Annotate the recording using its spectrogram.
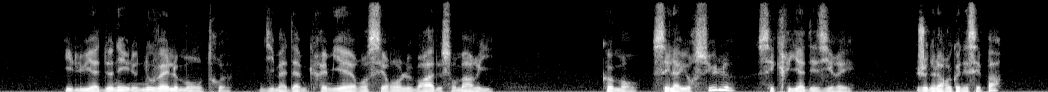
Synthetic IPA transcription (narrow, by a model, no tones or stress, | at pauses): ilːɥiad̪ɔneynnuvɛlmɔ̃t̪χə | d̪imad̪amkχɛmjɛʁɑ̃sɛʁɑ̃ləbʁad̪əsɔ̃maʁi | kʰɔmɑ̃ | sɛlayʁsyl | sekχijad̪eziʁe | ʒənəlaʁəkɔnɛsɛpa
